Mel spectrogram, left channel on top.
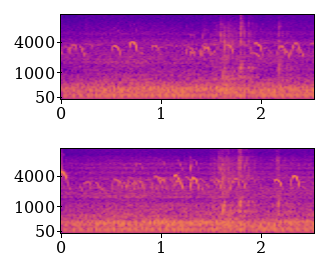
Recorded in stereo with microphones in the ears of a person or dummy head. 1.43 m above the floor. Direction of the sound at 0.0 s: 80° right.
